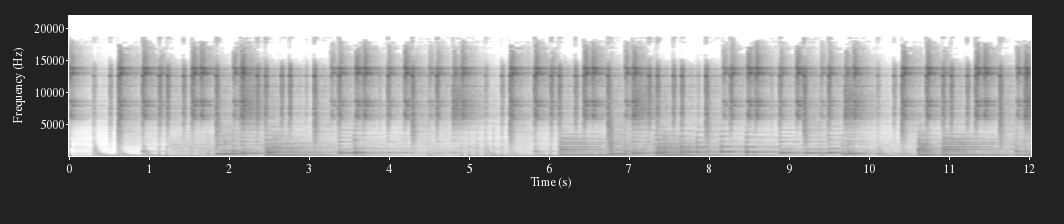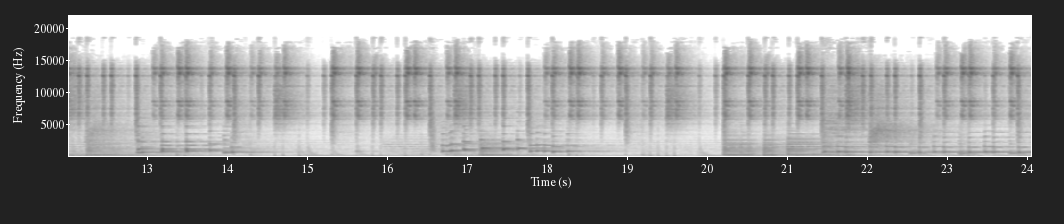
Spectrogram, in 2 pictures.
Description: GM SWING

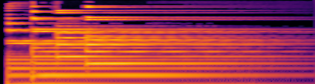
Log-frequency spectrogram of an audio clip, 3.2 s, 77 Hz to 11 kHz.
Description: jingle; Win Ghost 3.00

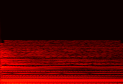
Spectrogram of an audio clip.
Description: a minor piano; boombox demo

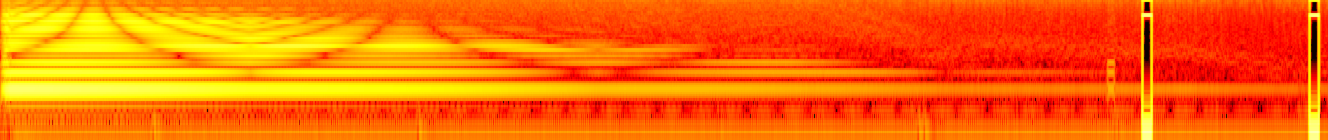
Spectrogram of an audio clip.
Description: Metal Pad, Synth pad; gmplay

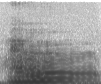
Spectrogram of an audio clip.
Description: undead; mordor

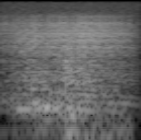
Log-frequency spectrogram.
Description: CRAK; Piposh Special

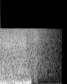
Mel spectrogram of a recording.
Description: ion explode; PC Gamer IT CD 41; Daikatana

